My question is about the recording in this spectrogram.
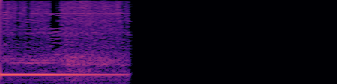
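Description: An electronic chime tone, a single clear pitch, ringing out and slowly fading, then cut off abruptly just under a second in.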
